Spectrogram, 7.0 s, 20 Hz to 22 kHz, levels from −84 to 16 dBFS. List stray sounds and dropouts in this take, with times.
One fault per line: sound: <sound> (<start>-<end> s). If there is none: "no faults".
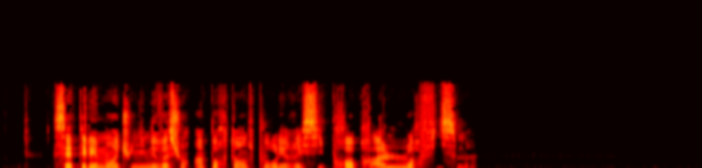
no faults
